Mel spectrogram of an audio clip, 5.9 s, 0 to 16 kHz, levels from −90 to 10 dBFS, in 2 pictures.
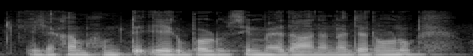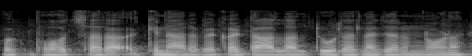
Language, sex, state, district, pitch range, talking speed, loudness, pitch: Hindi, male, Uttarakhand, Uttarkashi, 115-120 Hz, 195 wpm, -25 LUFS, 120 Hz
